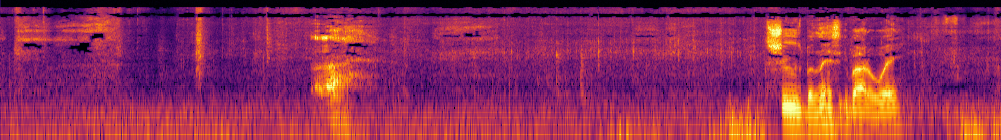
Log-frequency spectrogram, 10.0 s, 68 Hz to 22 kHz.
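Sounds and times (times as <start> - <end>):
bicycle tyres rolling: 0.0 - 10.0
wind on microphone: 6.2 - 7.7, 9.3 - 10.0.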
